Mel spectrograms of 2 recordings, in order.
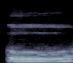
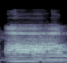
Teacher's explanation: oo, which is high and back, and ah, which is back and low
